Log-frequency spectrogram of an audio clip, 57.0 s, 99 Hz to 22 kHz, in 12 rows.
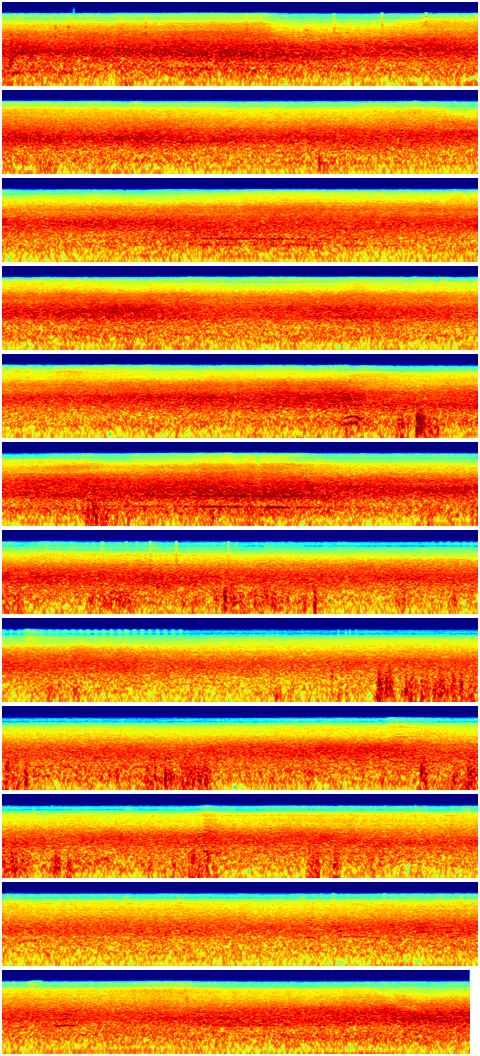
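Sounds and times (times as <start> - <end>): traffic passing on expressway: 0.0 - 57.0.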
